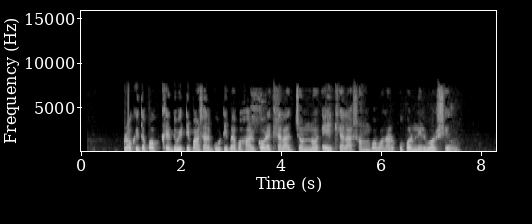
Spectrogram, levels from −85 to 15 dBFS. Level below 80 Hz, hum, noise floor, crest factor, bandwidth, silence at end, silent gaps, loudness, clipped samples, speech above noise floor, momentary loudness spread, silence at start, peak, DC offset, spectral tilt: -52 dBFS; none; -67 dBFS; 16 dB; 7.8 kHz; 0.75 s; none; -17 LUFS; under 0.1%; 50 dB; 6 LU; 0.85 s; -2 dBFS; under 0.1%; -6 dB/octave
